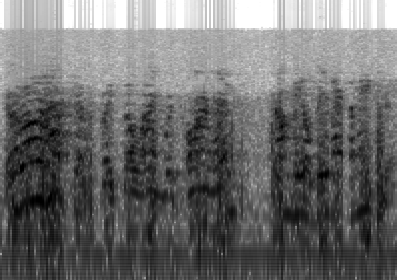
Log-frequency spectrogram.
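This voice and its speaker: Brief: barking police lieutenant, gravelly, swinging pitch, sarcastic, vintage radio drama with muffled noisy sound. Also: male voice, expressive, fairly quick, exaggerated voice. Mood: exasperated. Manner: curt, sarcastic. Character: exasperated, barking middle-aged male police lieutenant. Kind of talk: 1940s radio drama acting. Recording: muffled, noisy old-time radio recording.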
